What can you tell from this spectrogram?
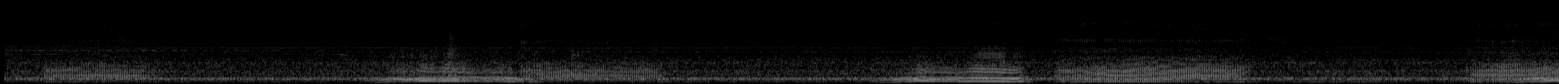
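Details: Snoring from a bulldog and a pug sleeping together: rough, rattling snores about every five seconds, roughly 12 breaths a minute, over a steady room hum.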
